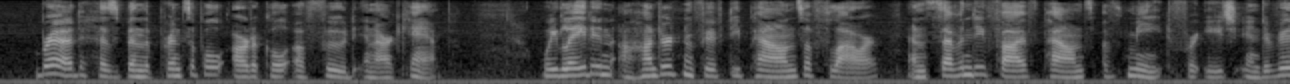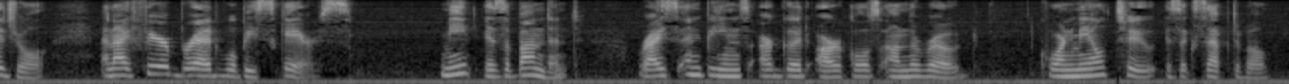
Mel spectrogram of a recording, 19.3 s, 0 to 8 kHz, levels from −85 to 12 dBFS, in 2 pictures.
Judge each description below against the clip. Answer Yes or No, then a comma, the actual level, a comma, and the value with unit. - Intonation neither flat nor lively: Yes, average, 3.3 semitones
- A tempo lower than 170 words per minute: Yes, average, 150 wpm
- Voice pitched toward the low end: No, high, 190 Hz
